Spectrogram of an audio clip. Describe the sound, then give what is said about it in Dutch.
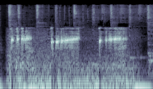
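A person imitates a frog with three raspy, warbling croaks in a row, each about half a second long, loud over a low background rumble. “Kikker. Kan niet goed gaan volgens mij.”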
